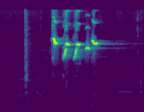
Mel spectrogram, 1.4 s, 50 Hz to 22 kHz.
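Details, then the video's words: Young European goldfinch, six months old, singing Malaga copy style: a single short phrase of four or five rapid, high liquid twitters after a faint tick, then quiet. "Jilguero cantando Limpio 6 meses/ chardonneret chante la copia Malaga / Goldfinch singing"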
